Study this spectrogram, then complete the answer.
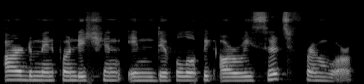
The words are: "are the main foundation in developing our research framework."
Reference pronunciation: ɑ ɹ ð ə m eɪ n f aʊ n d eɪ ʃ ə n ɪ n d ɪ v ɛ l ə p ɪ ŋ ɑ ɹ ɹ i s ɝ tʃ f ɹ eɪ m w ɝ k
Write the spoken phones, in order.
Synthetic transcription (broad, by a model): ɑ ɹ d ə m eɪ n f aʊ n d eɪ ʃ ə n ɪ n d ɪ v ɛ l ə p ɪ ŋ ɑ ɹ ɹ i s ɝ tʃ f ɹ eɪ m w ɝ k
